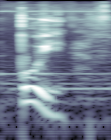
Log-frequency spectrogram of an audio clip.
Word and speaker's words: Puy: aproximadamente en la ciudad de Puy, o de Pai, como ustedes quieran pronunciarlo.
